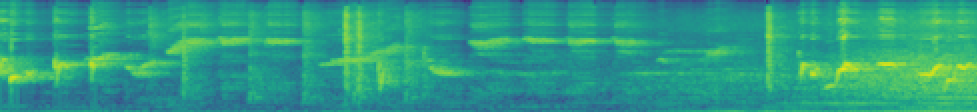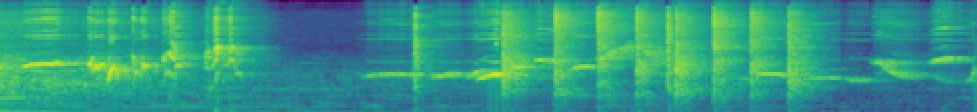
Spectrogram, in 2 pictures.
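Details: Song of a white-rumped shama meant to trigger singing in other shamas: scattered whistles and sharp clicks, a loud warbled phrase midway, a brief pause, then more clicks and whistles over a low hum.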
